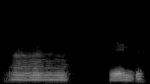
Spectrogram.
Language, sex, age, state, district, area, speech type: Telugu, male, 18-30, Andhra Pradesh, Kakinada, rural, conversation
